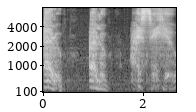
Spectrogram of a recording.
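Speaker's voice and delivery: soft, quacky cartoon duck voice. Calling out to Adam, doing a Donald Duck voice. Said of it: "That's the best Donald Duck impersonation".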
